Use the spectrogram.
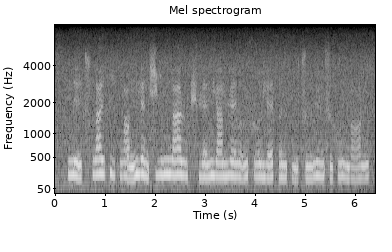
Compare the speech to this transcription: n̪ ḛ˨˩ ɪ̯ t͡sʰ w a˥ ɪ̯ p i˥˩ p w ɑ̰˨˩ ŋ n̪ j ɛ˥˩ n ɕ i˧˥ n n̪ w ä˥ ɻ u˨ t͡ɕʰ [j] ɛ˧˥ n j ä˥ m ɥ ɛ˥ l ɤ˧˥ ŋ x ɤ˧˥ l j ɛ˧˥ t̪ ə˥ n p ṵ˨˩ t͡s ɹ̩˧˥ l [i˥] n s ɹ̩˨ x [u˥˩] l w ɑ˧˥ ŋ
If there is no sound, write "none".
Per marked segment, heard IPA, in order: ɥ, y˥, u˥

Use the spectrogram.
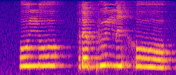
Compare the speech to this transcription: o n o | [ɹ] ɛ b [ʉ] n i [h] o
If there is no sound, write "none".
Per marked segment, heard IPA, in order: ɾ, ʉ, h

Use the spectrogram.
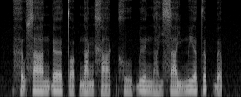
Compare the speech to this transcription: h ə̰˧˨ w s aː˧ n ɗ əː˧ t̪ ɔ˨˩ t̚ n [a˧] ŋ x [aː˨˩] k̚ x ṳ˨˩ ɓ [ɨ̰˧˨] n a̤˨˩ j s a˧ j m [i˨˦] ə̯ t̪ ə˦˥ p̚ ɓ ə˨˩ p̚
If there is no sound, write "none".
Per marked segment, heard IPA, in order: a˧, aː˨˩, ɨ˧, i˧

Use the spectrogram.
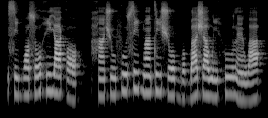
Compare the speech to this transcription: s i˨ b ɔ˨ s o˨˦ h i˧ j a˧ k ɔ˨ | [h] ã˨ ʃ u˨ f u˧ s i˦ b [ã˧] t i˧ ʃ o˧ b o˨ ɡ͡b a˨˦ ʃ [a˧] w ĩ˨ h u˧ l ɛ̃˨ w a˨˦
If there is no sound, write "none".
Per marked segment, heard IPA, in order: h, ã˧, a˧

